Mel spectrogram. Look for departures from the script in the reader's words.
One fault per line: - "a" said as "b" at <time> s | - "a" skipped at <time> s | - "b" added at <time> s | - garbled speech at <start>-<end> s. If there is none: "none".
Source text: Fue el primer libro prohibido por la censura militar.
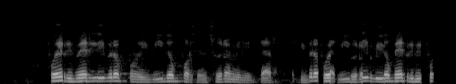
- "el" skipped at 0.6 s
- "la" skipped at 1.9 s
- garbled speech at 2.9-4.3 s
